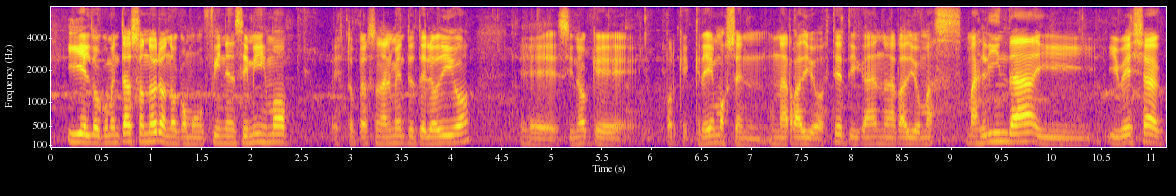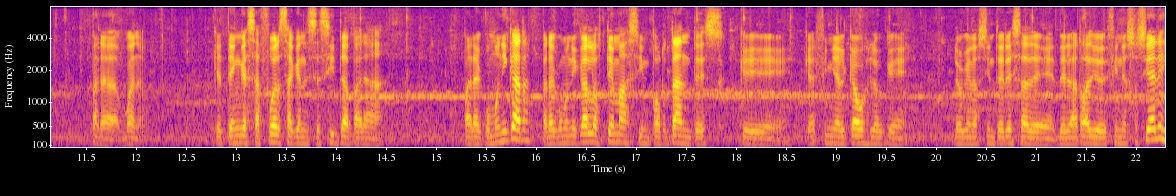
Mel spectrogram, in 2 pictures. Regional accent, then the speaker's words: Argentina

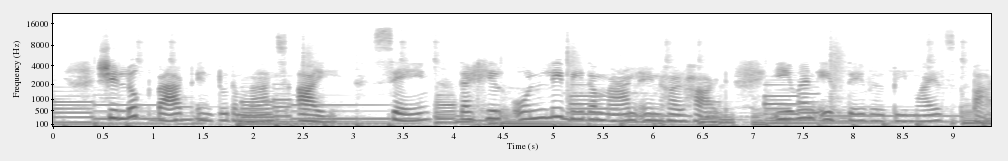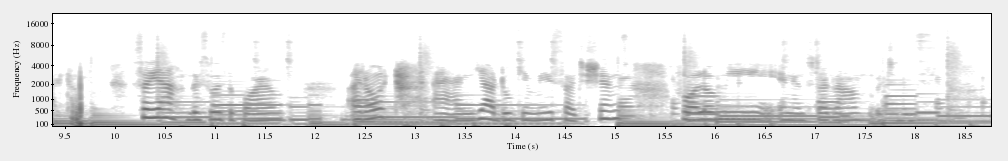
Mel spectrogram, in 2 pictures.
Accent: Chennai, Tamil Nadu, India; I'm from Chennai, India.

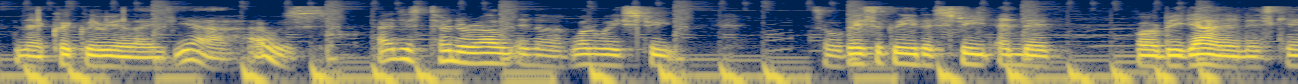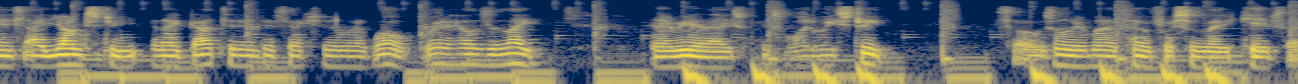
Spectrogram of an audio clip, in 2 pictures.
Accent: England, United Kingdom; accent: English; I tell you how my how audible my English accent is.

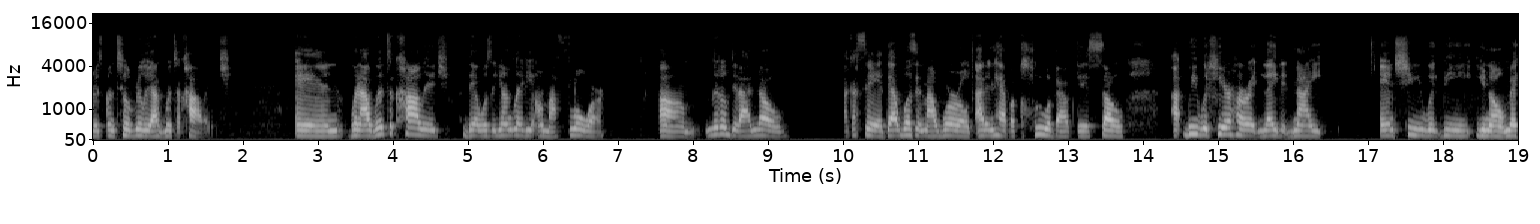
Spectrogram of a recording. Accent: Gary, Indiana, United States; my hometown as well, Gary, Indiana

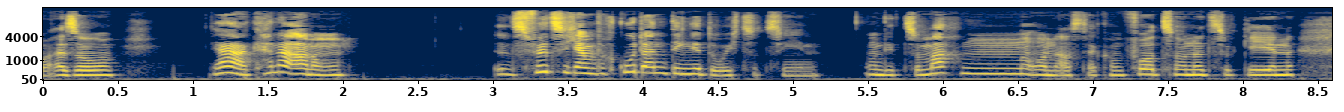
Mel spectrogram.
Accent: Baden-Württemberg, Germany; moved away as an adult; also born or lived in Bavaria; now in near Würzburg, Germany; Also ich komme ja eigentlich aus Baden-Württemberg und bin dann auch umgezogen für den Job.

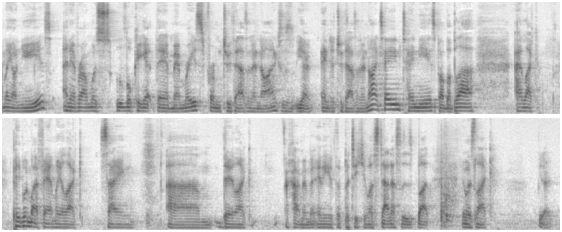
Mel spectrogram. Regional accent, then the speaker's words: Central Coast, New South Wales, Australia; moved away; I am from the Central Coast. Like, originally

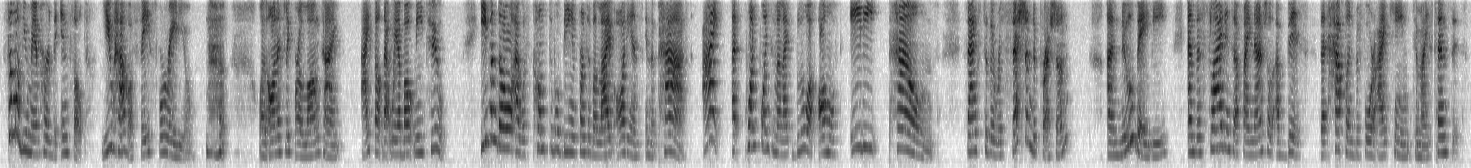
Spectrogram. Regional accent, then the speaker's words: Jamaica; being Jamaican, not Southern American

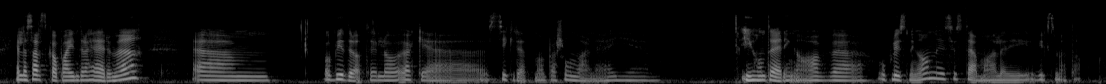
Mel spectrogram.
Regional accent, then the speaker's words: Trondheim, Trøndelag, Norway; jeg er født og oppvokst her i Trondheim

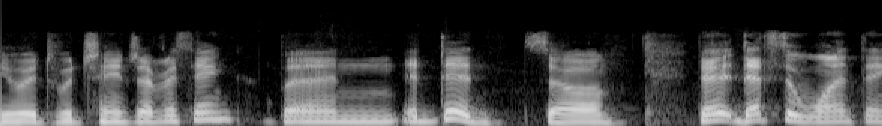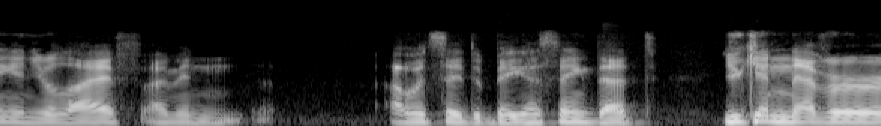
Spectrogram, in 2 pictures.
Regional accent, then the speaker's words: France; moved away as an adult; also born or lived in Paris; now in New York, United States; I come from France and was raised and like kind of formatted to either become an engineer

